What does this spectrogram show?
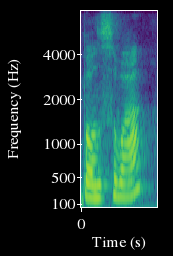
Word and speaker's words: Bonsoire: Claudia the owner of uh how do you pronounce this place's name Bonois Bonois Ah, Bonois.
